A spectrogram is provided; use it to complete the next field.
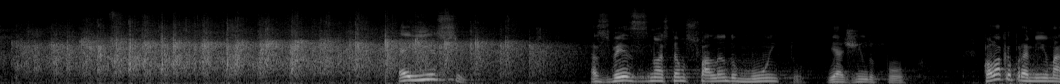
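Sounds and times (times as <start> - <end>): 
audience applause: 0.0 - 5.7
speech: 4.0 - 4.8, 5.9 - 9.2, 9.8 - 10.5.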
